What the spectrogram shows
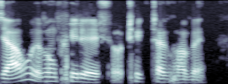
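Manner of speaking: ordinary delivery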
